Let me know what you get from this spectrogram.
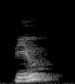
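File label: "piv", Breton; petit precis de prononciation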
